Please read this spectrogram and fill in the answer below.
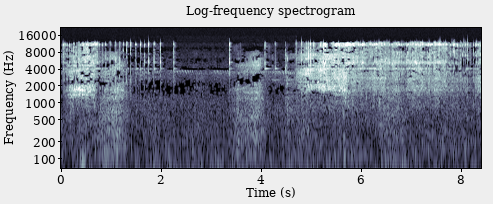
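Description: Fishing reel clicking and ratcheting while a hooked carp is played on a spinning rod: a fast run of fine clicks about a second in, then sparser clicks. Faint throughout.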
